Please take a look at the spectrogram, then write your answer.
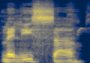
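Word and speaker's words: μέλισσα: And we can see hints of this non-Indo-European language in words like melitta in some dialects it's pronounced melissa and it's where we get the name Melissa from.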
